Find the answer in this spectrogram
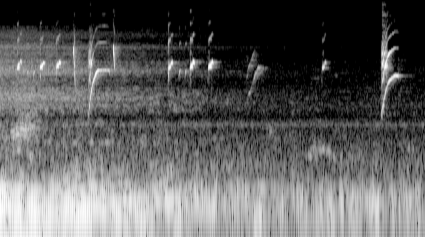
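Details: Canary recorded on a mobile phone, giving scattered high chirps, short repeated twitters and several quick rising-then-falling whistled sweeps, with gaps between phrases over steady low background rumble.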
